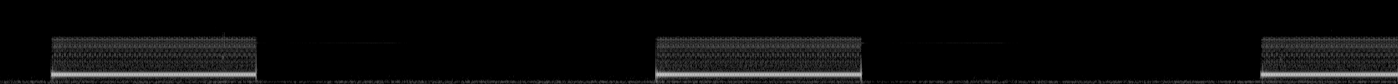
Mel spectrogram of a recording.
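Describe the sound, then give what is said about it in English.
A telephone ringback tone sounds three times, each ring lasting about two seconds with roughly four-second pauses between, repeating steadily with no answer over a faint line hiss. “Maybe somebody will just walk by and pick up the phone.”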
